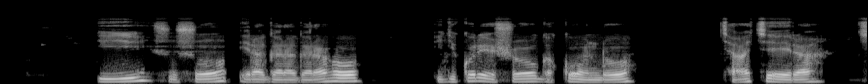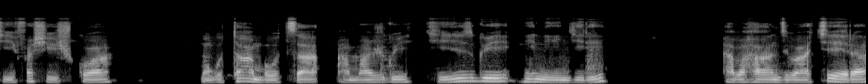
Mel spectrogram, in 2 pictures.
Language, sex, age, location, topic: Kinyarwanda, male, 18-24, Nyagatare, government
